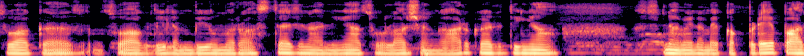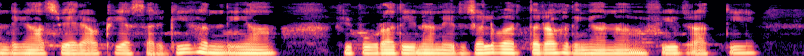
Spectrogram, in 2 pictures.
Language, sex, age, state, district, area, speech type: Dogri, female, 45-60, Jammu and Kashmir, Samba, rural, spontaneous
